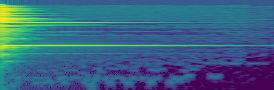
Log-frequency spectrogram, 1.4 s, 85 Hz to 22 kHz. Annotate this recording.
Agogo Bell High Velocity06
This pack is a set of samples of a pair of low and high and pitched latin Agogo bell auxilliary percussion instruments. Each bell has been sampled in 20 different volumes progressing from soft to loud. Enjoy!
